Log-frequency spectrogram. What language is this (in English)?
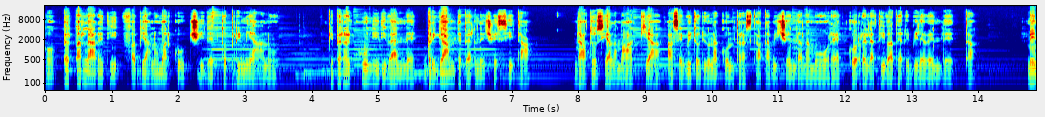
Italian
